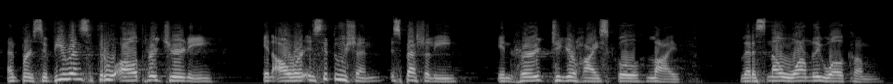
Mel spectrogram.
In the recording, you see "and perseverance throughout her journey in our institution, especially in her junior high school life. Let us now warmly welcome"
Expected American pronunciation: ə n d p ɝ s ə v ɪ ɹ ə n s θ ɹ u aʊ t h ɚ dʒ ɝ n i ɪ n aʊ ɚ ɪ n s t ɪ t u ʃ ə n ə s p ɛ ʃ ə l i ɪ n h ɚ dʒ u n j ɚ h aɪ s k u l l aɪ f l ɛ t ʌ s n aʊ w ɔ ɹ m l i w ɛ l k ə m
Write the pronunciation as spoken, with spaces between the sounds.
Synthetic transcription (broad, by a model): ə n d p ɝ s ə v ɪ ɹ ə n s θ ɹ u aʊ t h ɚ dʒ ɝ n i ɪ n aʊ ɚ ɪ n s t ɪ t u ʃ ə n ə s p ɛ ʃ ə l i ɪ n h ɚ dʒ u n j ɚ h aɪ s k u l l aɪ f l ɛ t ʌ s n aʊ w ɔ ɹ m l i w ɛ l k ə m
